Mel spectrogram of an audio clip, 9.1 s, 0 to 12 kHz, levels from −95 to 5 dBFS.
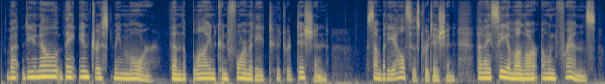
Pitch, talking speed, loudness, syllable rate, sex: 150 Hz, 145 wpm, -15 LUFS, 5.0 syllables/s, female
